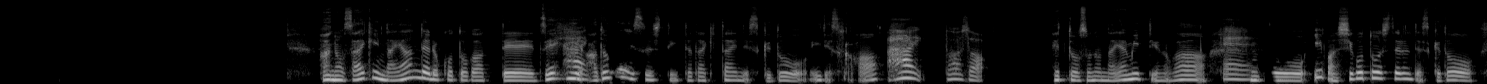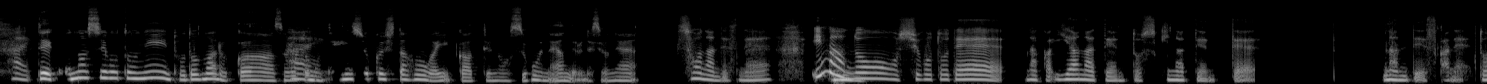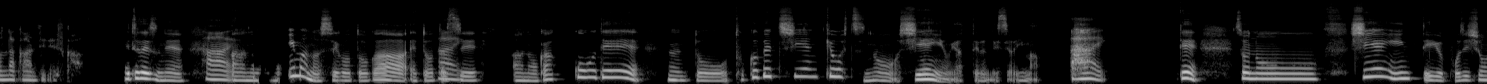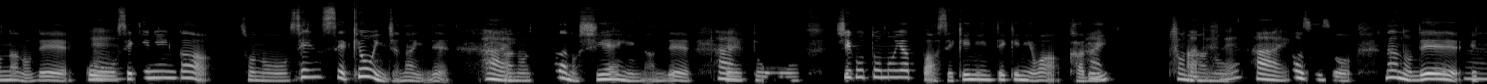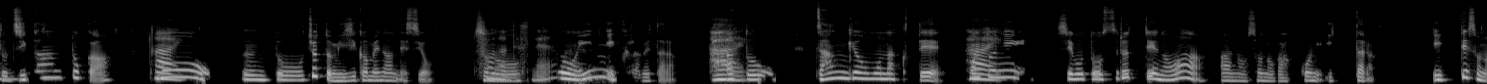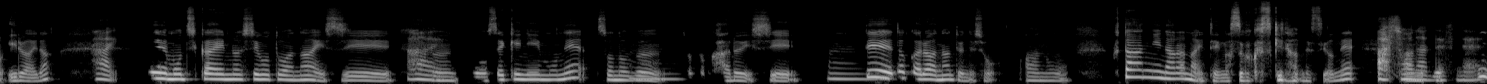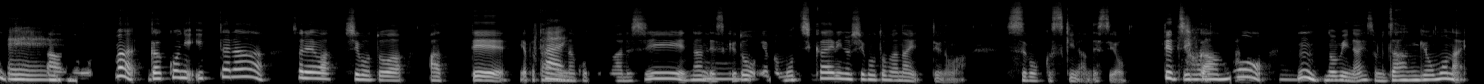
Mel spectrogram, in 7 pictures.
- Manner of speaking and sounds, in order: distorted speech; tapping; unintelligible speech; other background noise; background speech; unintelligible speech
- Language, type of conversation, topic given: Japanese, advice, 転職するべきか今の職場に残るべきか、今どんなことで悩んでいますか？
